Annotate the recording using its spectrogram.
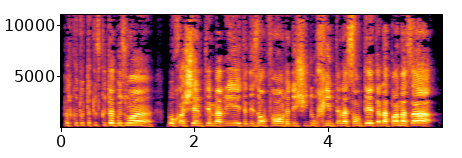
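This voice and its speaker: A man playing a calm, patient community rabbi who lectures his friend in a told story. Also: high-pitched, a little fast, pitched above the performer's own voice. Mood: lecturing.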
